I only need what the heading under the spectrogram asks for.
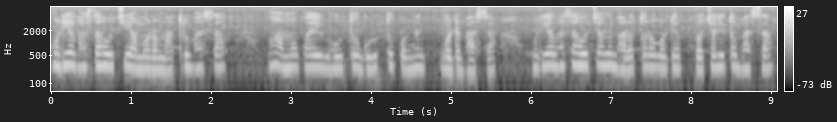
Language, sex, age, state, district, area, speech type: Odia, female, 18-30, Odisha, Malkangiri, urban, spontaneous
